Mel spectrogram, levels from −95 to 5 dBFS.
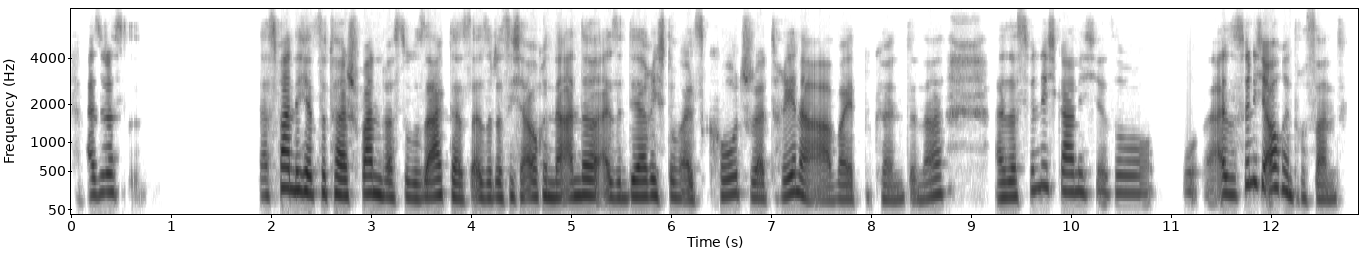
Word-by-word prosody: Also 200 Hz, +3 st, -3 dB
das 230 Hz, 0 st, -1 dB, 1.4 s
das 195 Hz, 0 st, -8 dB
fand 275 Hz, -2 st, +6 dB
ich 245 Hz, -, +5 dB
jetzt 225 Hz, -2 st, +5 dB
total 210 Hz, -4 st, +4 dB
spannend, 215 Hz, 0 st, +3 dB
was 175 Hz, -2 st, -2 dB
du 175 Hz, -2 st, -5 dB
gesagt 190 Hz, +4 st, +2 dB
hast. 160 Hz, -3 st, 0 dB
Also, 170 Hz, 0 st, -1 dB
dass 170 Hz, +1 st, -3 dB
ich 180 Hz, -, -3 dB
auch 180 Hz, -, +1 dB
in 180 Hz, -2 st, +2 dB
'ne 175 Hz, +1 st, +2 dB
andere 190 Hz, +1 st, +3 dB
also 170 Hz, 0 st, -2 dB
in 165 Hz, -, -6 dB
der 185 Hz, 0 st, +4 dB
Richtung 180 Hz, -1 st, -2 dB
als -, -, -4 dB
Coach 200 Hz, +1 st, -3 dB
oder 170 Hz, -2 st, -2 dB
Trainer 205 Hz, +5 st, +1 dB
arbeiten 160 Hz, +4 st, -3 dB
könnte, 160 Hz, 0 st, -9 dB
ne? 190 Hz, +6 st, -3 dB, 0.5 s
Also, 170 Hz, +1 st, -1 dB
das 180 Hz, 0 st, -2 dB
finde 275 Hz, +4 st, -4 dB
ich 285 Hz, 0 st, -9 dB
gar 235 Hz, -1 st, +2 dB
nicht, 220 Hz, -1 st, -6 dB
äh, 240 Hz, -3 st, -9 dB
so, 220 Hz, +2 st, -8 dB, 0.3 s
o 235 Hz, 0 st, -14 dB
also, 215 Hz, -1 st, -1 dB
das 195 Hz, -, -11 dB
finde 330 Hz, +2 st, 0 dB
ich 310 Hz, -, +3 dB
auch 275 Hz, -1 st, +4 dB
interessant. 165 Hz, -, -5 dB
195 Hz, 210 wpm, -22 LUFS, 175-220 Hz, 1.4 s, fand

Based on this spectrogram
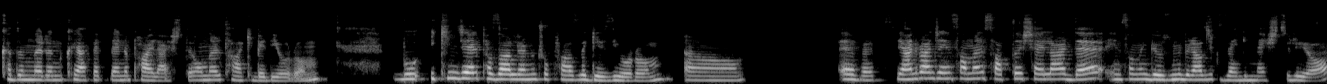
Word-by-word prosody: kadınların 210 Hz, -2 st, 0 dB
kıyafetlerini 200 Hz, -1 st, -1 dB
paylaştığı 190 Hz, -1 st, -3 dB
onları 205 Hz, +1 st, -1 dB
takip 190 Hz, -3 st, -5 dB
ediyorum. 175 Hz, +7 st, -4 dB, 0.7 s
Bu 245 Hz, +1 st, +1 dB
2'nci 275 Hz, +2 st, +2 dB
el 275 Hz, 0 st, +7 dB
pazarlarını 235 Hz, -3 st, +4 dB
çok 240 Hz, 0 st, -6 dB
fazla 215 Hz, -1 st, 0 dB
geziyorum. 185 Hz, +1 st, -1 dB, 0.2 s
Aaa, 190 Hz, -1 st, -3 dB, 1.0 s
evet, 205 Hz, -5 st, +1 dB, 0.2 s
yani 240 Hz, +1 st, +4 dB
bence 280 Hz, -1 st, +3 dB
insanların 270 Hz, 0 st, +1 dB
sattığı 265 Hz, -1 st, -1 dB
şeyler 245 Hz, -2 st, +1 dB
de 245 Hz, +4 st, +4 dB
insanın 235 Hz, 0 st, -2 dB
gözünü 225 Hz, +1 st, +3 dB
birazcık 220 Hz, +1 st, 0 dB
zenginleştiriyor. 195 Hz, -2 st, -3 dB
220 Hz, 115 wpm, -24 LUFS, 195-240 Hz, 1.0 s, el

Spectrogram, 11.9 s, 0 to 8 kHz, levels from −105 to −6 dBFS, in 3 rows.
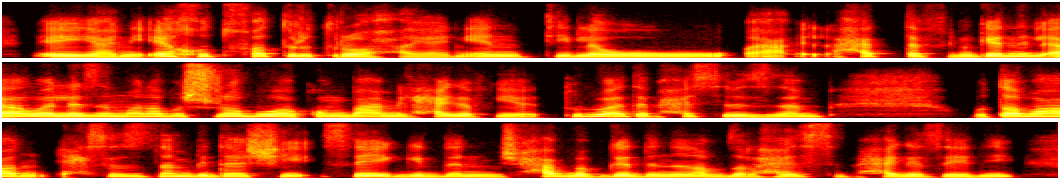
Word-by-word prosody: آآ -, -, 0 dB
يعني 185 Hz, -1 st, +2 dB
آخد 230 Hz, 0 st, -2 dB
فترة 215 Hz, -2 st, 0 dB
راحة 175 Hz, -2 st, +1 dB
يعني. 160 Hz, +2 st, -6 dB
أنتِ 190 Hz, 0 st, -4 dB
لو 175 Hz, -1 st, +1 dB
ح -, -, -4 dB, 0.2 s
حتّى 215 Hz, 0 st, -2 dB
فنجان 210 Hz, +2 st, +1 dB
القهوة 220 Hz, +1 st, +5 dB
لازم 215 Hz, 0 st, +3 dB
وأنا 220 Hz, +1 st, +1 dB
باشربه 220 Hz, +2 st, +2 dB
وأكون 210 Hz, -1 st, +2 dB
باعمل 205 Hz, -2 st, -1 dB
حاجة 185 Hz, 0 st, +1 dB
فيها، 175 Hz, 0 st, -5 dB
طول 230 Hz, 0 st, -2 dB
الوقت 230 Hz, -2 st, +3 dB
باحس 220 Hz, 0 st, -7 dB
بالذنب، 190 Hz, +2 st, -2 dB, 0.6 s
وطبعًا 215 Hz, +2 st, +4 dB
إحساس 225 Hz, 0 st, -5 dB
الذنب 215 Hz, 0 st, 0 dB
ده 210 Hz, +2 st, 0 dB
شيء 210 Hz, 0 st, -4 dB
سيئ 220 Hz, -2 st, +3 dB
جدًا، 195 Hz, 0 st, -2 dB
مش 185 Hz, -1 st, -5 dB
حابّة 210 Hz, -2 st, +2 dB
بجد 190 Hz, 0 st, 0 dB
إن 185 Hz, -, -1 dB
أنا 190 Hz, 0 st, 0 dB
أفضل 180 Hz, 0 st, -2 dB
أحس 190 Hz, +2 st, -5 dB
بحاجة 185 Hz, -, -3 dB
زي 130 Hz, -, -3 dB
دي. 100 Hz, +5 st, -5 dB
200 Hz, 200 wpm, -23 LUFS, 185-215 Hz, 0.6 s, القهوة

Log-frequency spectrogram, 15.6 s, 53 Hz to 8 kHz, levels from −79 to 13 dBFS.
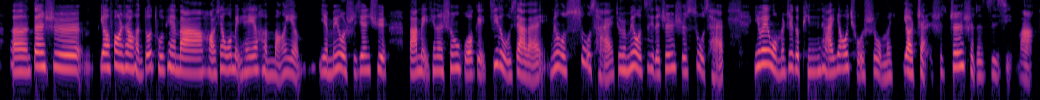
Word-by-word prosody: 呃， 225 Hz, 0 st, +4 dB
但 290 Hz, +5 st, +6 dB
是， 260 Hz, -3 st, +3 dB
嗯， 275 Hz, -1 st, -22 dB
要 275 Hz, 0 st, +5 dB
放 285 Hz, 0 st, +5 dB
上 265 Hz, -2 st, +3 dB
很 220 Hz, -5 st, -2 dB
多 260 Hz, +4 st, +2 dB
图 250 Hz, -3 st, -5 dB
片 260 Hz, -3 st, -1 dB
吧， 215 Hz, -2 st, +6 dB
好 210 Hz, -2 st, +1 dB
像 255 Hz, +5 st, -2 dB
我 250 Hz, -, +1 dB
每 240 Hz, -2 st, -3 dB
天 220 Hz, +3 st, -3 dB
也 245 Hz, -, +1 dB
很 245 Hz, -5 st, -6 dB
忙， 195 Hz, +3 st, -5 dB
也 205 Hz, -, -2 dB, 0.3 s
也 225 Hz, -1 st, -3 dB
没 220 Hz, +4 st, -3 dB
有 260 Hz, -3 st, +2 dB
时 215 Hz, -1 st, -10 dB
间 245 Hz, 0 st, 0 dB
去 235 Hz, -3 st, -2 dB, 0.3 s
把 205 Hz, 0 st, +5 dB
每 225 Hz, -1 st, -2 dB
天 235 Hz, -, -6 dB
的 235 Hz, -, -2 dB
生 265 Hz, +3 st, -3 dB
活 200 Hz, -5 st, 0 dB
给 195 Hz, -, -6 dB
记 325 Hz, -, -3 dB
录 250 Hz, -11 st, -2 dB
下 185 Hz, 0 st, +4 dB
来， 165 Hz, -1 st, -2 dB
没 260 Hz, +6 st, -3 dB
有 255 Hz, -4 st, +1 dB
素 340 Hz, -, -5 dB
材， 170 Hz, -5 st, -4 dB
就 250 Hz, -, -8 dB
是 245 Hz, -, 0 dB
没 255 Hz, +5 st, -1 dB
有 275 Hz, -4 st, +3 dB
自 230 Hz, -, -16 dB
己 250 Hz, -, -6 dB
的 205 Hz, -, -1 dB
真 260 Hz, +6 st, -2 dB
实 225 Hz, -5 st, -6 dB
素 240 Hz, -1 st, -7 dB
材。 -, -, -6 dB, 0.4 s
因 290 Hz, +3 st, +1 dB
为 330 Hz, 0 st, +8 dB
我 265 Hz, -5 st, +3 dB
们 215 Hz, 0 st, -7 dB
这 280 Hz, -, -3 dB
个 250 Hz, -, +2 dB
平 220 Hz, 0 st, -8 dB
台 215 Hz, -5 st, +1 dB
要 260 Hz, +3 st, 0 dB
求 270 Hz, -, -7 dB
是 220 Hz, -, -7 dB
我 200 Hz, -, -5 dB
们 180 Hz, +3 st, -9 dB
要 225 Hz, -3 st, +6 dB
展 -, -, -4 dB
示 225 Hz, -, -14 dB
真 280 Hz, +1 st, +4 dB
实 225 Hz, -6 st, -6 dB
的 185 Hz, -1 st, -9 dB
自 190 Hz, 0 st, -12 dB
己 -, -, -15 dB
嘛， -, -, 0 dB
235 Hz, 290 characters per minute, -25 LUFS, 210-265 Hz, 0.4 s, 为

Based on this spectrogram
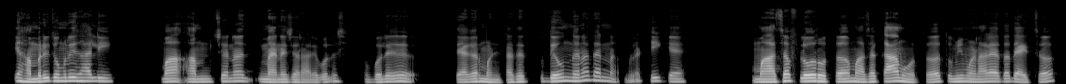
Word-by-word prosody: ही 160 Hz, -, +2 dB
हमरी-तुमरी 155 Hz, +5 st, +3 dB
झाली. 155 Hz, -2 st, +1 dB, 0.5 s
मग 135 Hz, +1 st, +3 dB
आमचे 130 Hz, +3 st, -2 dB
ना 150 Hz, +2 st, 0 dB, 0.3 s
मॅनेजर 115 Hz, 0 st, 0 dB
आले. 105 Hz, 0 st, -4 dB
बोले 120 Hz, +5 st, -4 dB
स 135 Hz, -, -12 dB, 0.3 s
बोले 135 Hz, +4 st, 0 dB
"ते 115 Hz, -, -12 dB
अगर 120 Hz, +4 st, +1 dB
म्हणतात, 115 Hz, -3 st, -1 dB
तू 135 Hz, +2 st, -16 dB
देऊन 150 Hz, +4 st, +3 dB
दे 155 Hz, -, +2 dB
ना 190 Hz, +4 st, 0 dB
त्यांना." 175 Hz, -7 st, -2 dB
म्हणलं, -, -, -8 dB
"ठीक 155 Hz, -2 st, -5 dB
आहे." 130 Hz, -1 st, -2 dB, 0.8 s
"माझं 125 Hz, +4 st, +4 dB
फ्लोर 145 Hz, 0 st, +6 dB
होतं, 130 Hz, -1 st, +3 dB
माझं 130 Hz, -1 st, +2 dB
काम 145 Hz, +2 st, +5 dB
होतं, 115 Hz, -1 st, -1 dB
तुम्ही 135 Hz, +1 st, 0 dB
म्हणाले 130 Hz, 0 st, +1 dB
आता 135 Hz, 0 st, 0 dB
द्यायचं 125 Hz, +2 st, -1 dB
135 Hz, 180 wpm, -22 LUFS, 125-150 Hz, 0.8 s, फ्लोर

